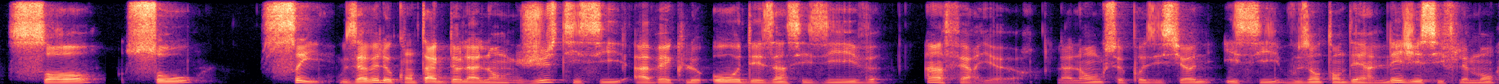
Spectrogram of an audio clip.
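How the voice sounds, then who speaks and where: A man teaching a recitation lesson, who patiently repeats syllables and chants verses louder for learners to echo. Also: fairly low pitch, animated, normal speed, breathy edge. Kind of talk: slow tajwid lesson with recitation.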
